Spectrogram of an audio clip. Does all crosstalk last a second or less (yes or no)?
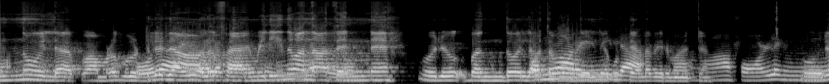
no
